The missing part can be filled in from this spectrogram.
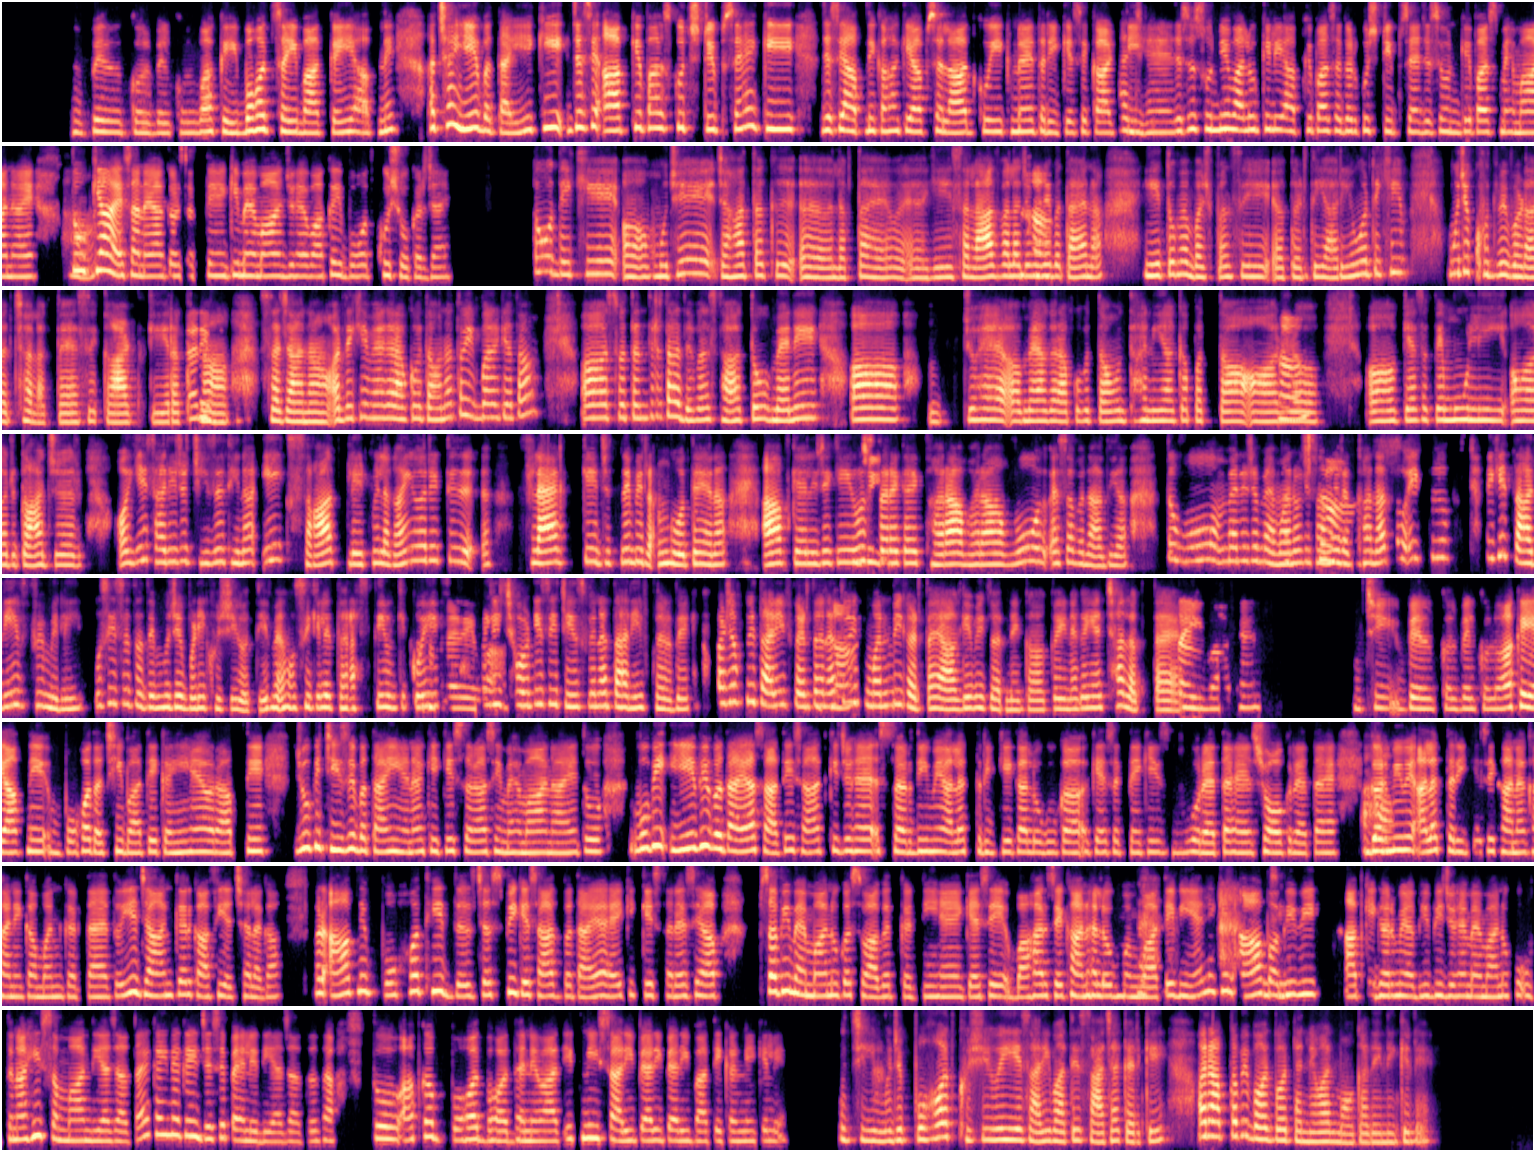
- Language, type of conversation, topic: Hindi, podcast, मेहमान आने पर आप आम तौर पर खाना किस क्रम में और कैसे परोसते हैं?
- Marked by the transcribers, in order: in English: "टिप्स"; in English: "टिप्स"; in English: "फ्लैग"; laughing while speaking: "मैं उसी के लिए तरसती हूँ कि कोई"; chuckle; tapping; chuckle; other background noise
